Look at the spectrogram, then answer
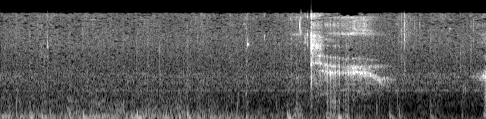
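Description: Rain falls steadily in a Red Dead Online thunderstorm, a low continuous hiss with a soft rumble, broken midway by a sharp crackling lightning strike.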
